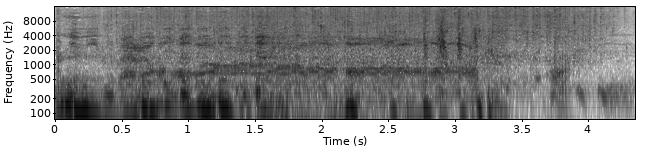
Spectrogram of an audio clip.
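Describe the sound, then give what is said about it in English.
Seawater pours and gurgles into a mouth for a few seconds, mixed with wet, throaty vocal noises, fairly loud before trailing off. “I bet, though, … would love some of that water from the sea into his mouth.”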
